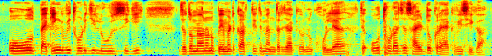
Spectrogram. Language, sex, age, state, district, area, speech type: Punjabi, male, 30-45, Punjab, Amritsar, urban, spontaneous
